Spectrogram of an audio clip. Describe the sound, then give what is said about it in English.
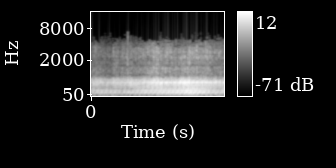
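A powerful plane engine drones steadily as Lily DeVril's plane zooms on in flight, a loud buzzing roar with a strong low hum that swells slightly over two seconds, with no voices. “Lily DeVril's powerful plane zooms on in an attempt to elude the mysterious pursuer.”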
